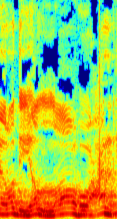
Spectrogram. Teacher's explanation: ইজহার গুন্না ছাড়া স্পষ্ট করে পড়তে হবে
